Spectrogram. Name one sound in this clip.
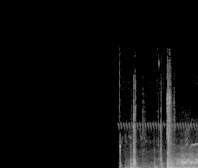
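A heavy vehicle door thuds shut.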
